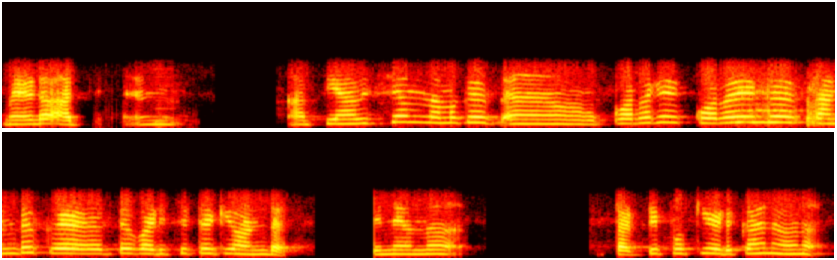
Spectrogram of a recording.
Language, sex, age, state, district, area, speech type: Malayalam, female, 30-45, Kerala, Idukki, rural, conversation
